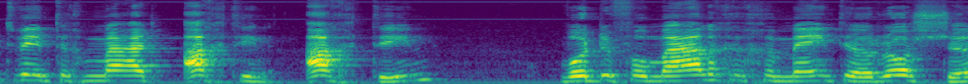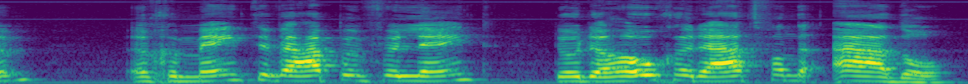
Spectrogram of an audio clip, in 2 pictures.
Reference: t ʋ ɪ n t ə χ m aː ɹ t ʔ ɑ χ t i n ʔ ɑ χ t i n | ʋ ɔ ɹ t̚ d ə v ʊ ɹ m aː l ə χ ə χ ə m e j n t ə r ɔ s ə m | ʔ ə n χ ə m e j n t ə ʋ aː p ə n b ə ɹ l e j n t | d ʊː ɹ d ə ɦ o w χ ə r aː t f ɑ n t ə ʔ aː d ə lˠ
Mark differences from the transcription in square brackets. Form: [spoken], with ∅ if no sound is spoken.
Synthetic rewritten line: t ʋ ɪ n t ə χ m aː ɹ t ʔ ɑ χ t i n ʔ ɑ χ t i n | ʋ ɔ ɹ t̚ d ə v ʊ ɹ m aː l ə χ ə χ ə m e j n t ə r ɔ s ə m | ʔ ə n χ ə m e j n t ə ʋ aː p ə n [v] ə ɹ l e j n t | d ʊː ɹ d ə ɦ o w χ ə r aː t f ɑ n [d] ə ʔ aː d ə lˠ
